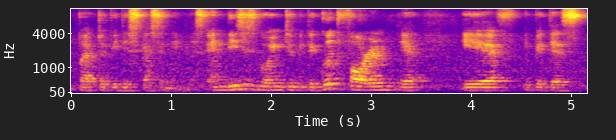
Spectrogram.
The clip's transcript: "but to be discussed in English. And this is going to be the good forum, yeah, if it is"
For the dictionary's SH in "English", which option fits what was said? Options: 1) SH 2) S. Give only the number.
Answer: 2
